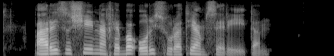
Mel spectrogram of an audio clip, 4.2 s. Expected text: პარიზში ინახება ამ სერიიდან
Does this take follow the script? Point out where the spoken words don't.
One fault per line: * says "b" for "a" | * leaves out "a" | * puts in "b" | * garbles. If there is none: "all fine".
* puts in "ორი სურათი"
